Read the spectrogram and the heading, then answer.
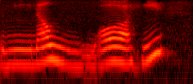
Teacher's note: So Allah is heavy, it's not light, it is not minallahi, it is minallahi. So the mouth will feel very full. · Term: heavy lam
